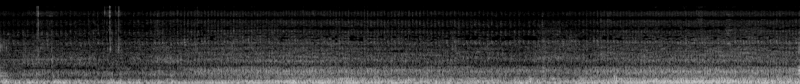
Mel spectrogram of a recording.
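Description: VST Zetor 5011 tractor's diesel engine running steadily under load while pulling a tine cultivator through dry soil.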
